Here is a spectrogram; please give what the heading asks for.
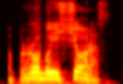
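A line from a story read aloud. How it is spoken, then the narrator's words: Growling. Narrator (Russian): прорычал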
